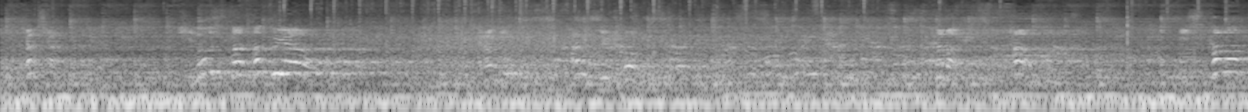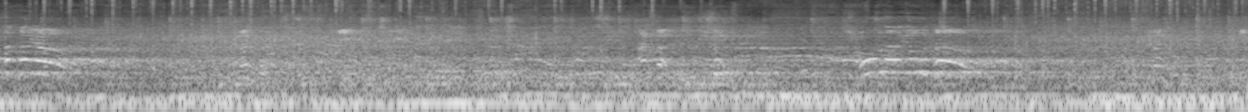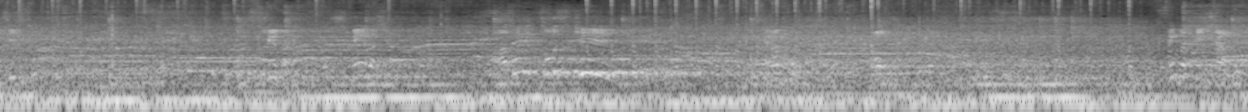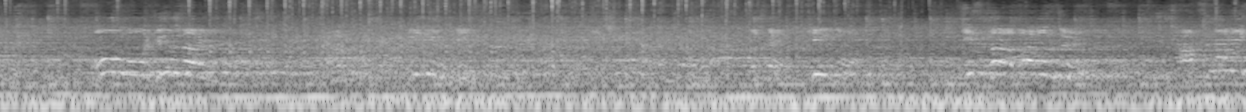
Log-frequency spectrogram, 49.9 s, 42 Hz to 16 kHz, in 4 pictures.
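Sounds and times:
background music: 0.0 - 49.9.

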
